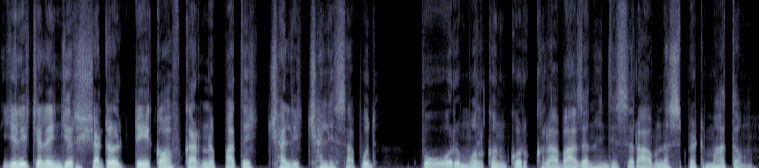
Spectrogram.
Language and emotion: Kashmiri, sad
